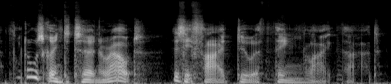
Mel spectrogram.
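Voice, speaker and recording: A man's voice: lowish voice, big pitch swings, moderate pace, gravelly, pushed and bright, slightly rough, pitched below the performer's own voice, full character voice. A man voicing a chatty, defensive landlady of nearly seventy in a horror story reading, rambling and confiding in colloquial phrases. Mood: gossipy, insistent. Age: older.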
